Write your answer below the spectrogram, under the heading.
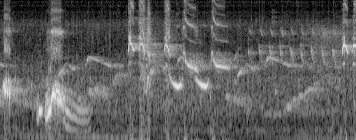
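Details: Rich, varied white-rumped shama song with whistles and trills: looping, descending slurred whistles, then sharp high notes and bouncing down-slurred phrases, ending with a bright high flourish.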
